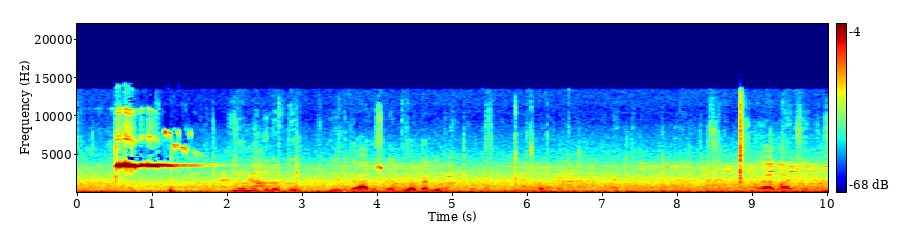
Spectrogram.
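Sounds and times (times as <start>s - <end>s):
referee's whistle: 0.6s - 1.8s.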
